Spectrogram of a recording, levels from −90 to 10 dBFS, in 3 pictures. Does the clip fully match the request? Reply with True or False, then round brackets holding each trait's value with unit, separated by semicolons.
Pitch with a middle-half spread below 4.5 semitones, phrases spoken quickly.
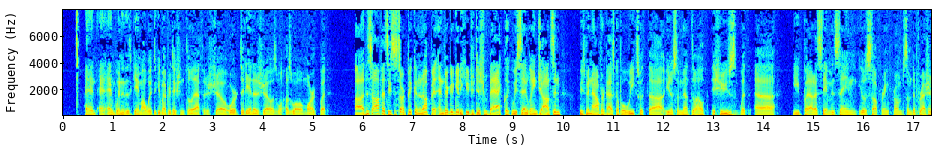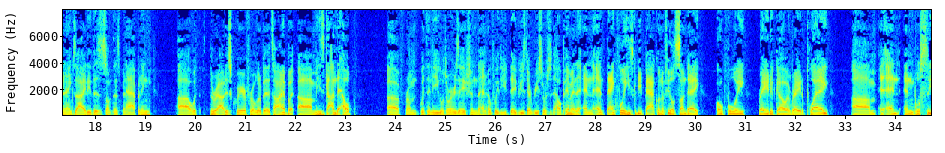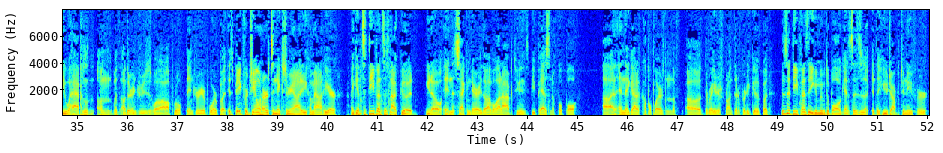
True (4.1 semitones; 275 wpm)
